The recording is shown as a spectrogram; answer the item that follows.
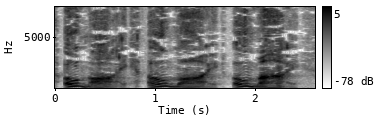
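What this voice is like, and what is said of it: Fussy robot character voice. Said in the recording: “doing my impersonation of C-3PO”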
